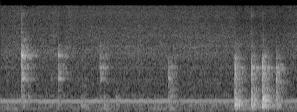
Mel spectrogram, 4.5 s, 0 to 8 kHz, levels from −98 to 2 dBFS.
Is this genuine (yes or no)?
no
